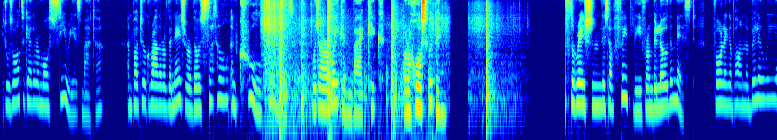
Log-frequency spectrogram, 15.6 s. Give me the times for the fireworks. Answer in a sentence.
The fireworks can be heard from 5.2 to 10.3 s.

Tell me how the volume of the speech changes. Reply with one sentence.
The volume of the speech goes up, then down.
